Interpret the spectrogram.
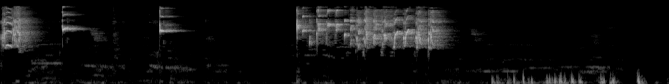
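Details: Lovebird giving a long ngekek song: a few sharp high chirps, then a dense, rapid, buzzy trill lasting about a second and a half, followed by low rustling and tapping.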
